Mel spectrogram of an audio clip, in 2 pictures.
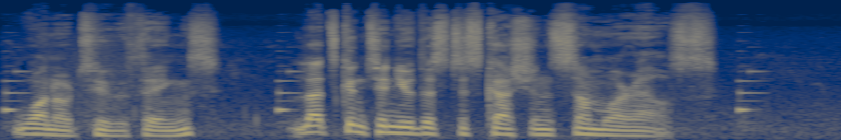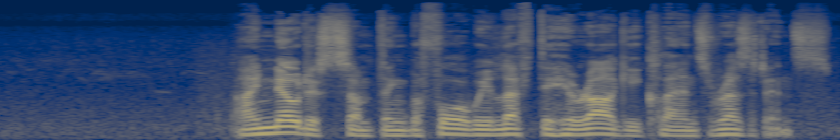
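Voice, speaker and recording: A man's voice: lowish voice, normal speed, slight background noise, natural voice. A man playing a composed, refined young lord in a video game, speaking politely and with formal measure. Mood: reflective. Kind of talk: video game character dialogue.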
